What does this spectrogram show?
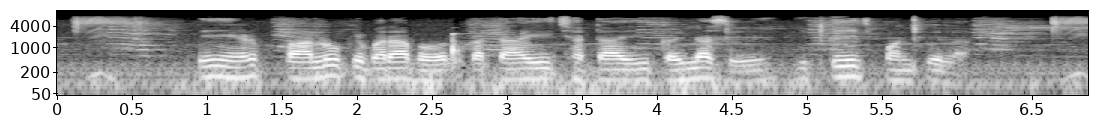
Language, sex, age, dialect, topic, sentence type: Bhojpuri, male, 60-100, Northern, agriculture, statement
